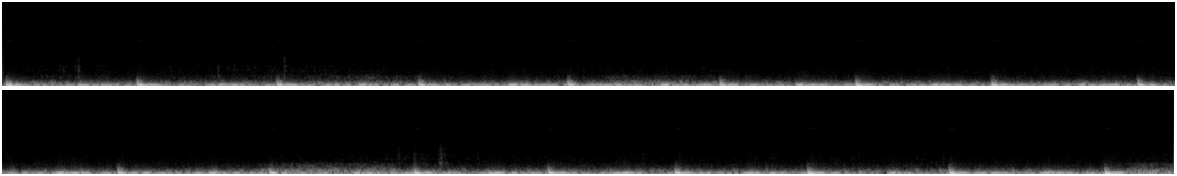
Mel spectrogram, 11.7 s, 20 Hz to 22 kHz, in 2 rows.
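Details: Male's own heart auscultated with a stethoscope diaphragm at the aortic area: regular heartbeat thumps at about 85 a minute.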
